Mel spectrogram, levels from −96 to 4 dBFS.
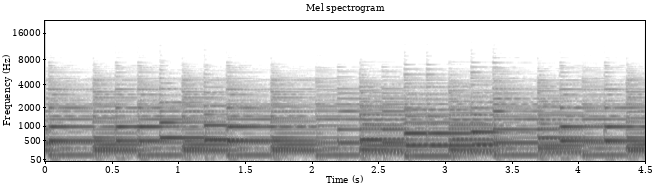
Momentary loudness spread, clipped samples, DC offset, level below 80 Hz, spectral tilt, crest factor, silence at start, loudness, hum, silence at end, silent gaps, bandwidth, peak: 4 LU; under 0.1%; under 0.1%; -64 dBFS; -7.5 dB/octave; 14 dB; 0 s; -30 LUFS; none; 0 s; none; 7.8 kHz; -16 dBFS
